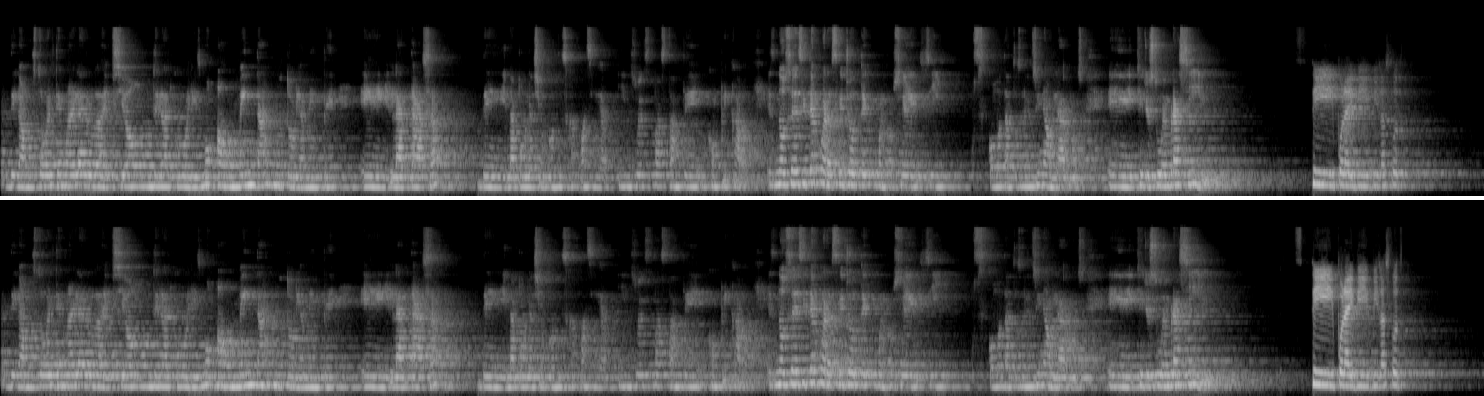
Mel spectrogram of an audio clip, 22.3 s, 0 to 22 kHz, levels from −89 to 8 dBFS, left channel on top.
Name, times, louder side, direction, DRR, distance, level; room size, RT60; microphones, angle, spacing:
voice 1, 0.0-6.6 7.1-14.2 14.8-18.1, left 1 dB, 20° left, 1 dB, 2.5 m, -25 dB
voice 2, 19.7-21.0, right 3 dB, 40° right, 11 dB, 0.8 m, -22 dB
29.0 x 14.5 x 7.6 m, 2.6 s
head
